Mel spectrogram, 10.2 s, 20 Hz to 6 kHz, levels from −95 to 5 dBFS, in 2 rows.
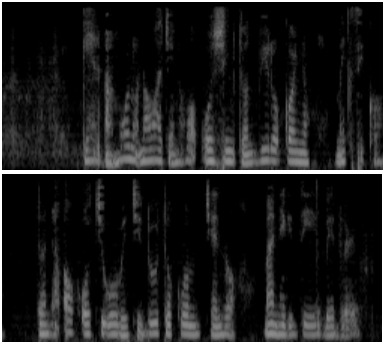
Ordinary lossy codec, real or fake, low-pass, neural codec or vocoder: MP3, 24 kbps; fake; 5.4 kHz; codec, 16 kHz, 1 kbps, X-Codec, HuBERT features, trained on LibriSpeech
